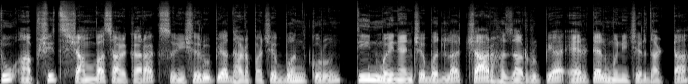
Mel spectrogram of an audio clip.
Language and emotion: Goan Konkani, neutral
